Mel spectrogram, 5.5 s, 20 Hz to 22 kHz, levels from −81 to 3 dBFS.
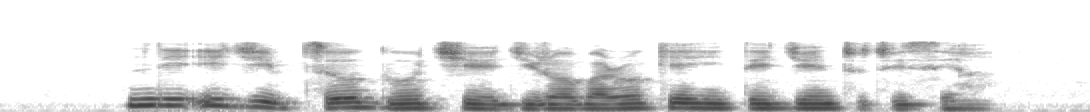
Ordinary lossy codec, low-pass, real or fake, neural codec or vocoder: none; 5.4 kHz; real; none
